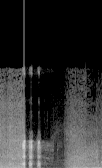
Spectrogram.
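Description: A futuristic energy weapon fires in short bursts.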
